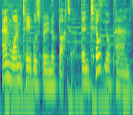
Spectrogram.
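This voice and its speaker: A man hosting a cooking vlog, walking through a burger recipe in calm voice-over and then tasting it on camera with loud, joking enthusiasm. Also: medium pitch, moderate pace, soft background music. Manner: energetic and jokey, exclaims while tasting; calm, steady instruction in voice-over. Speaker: cooking show host.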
